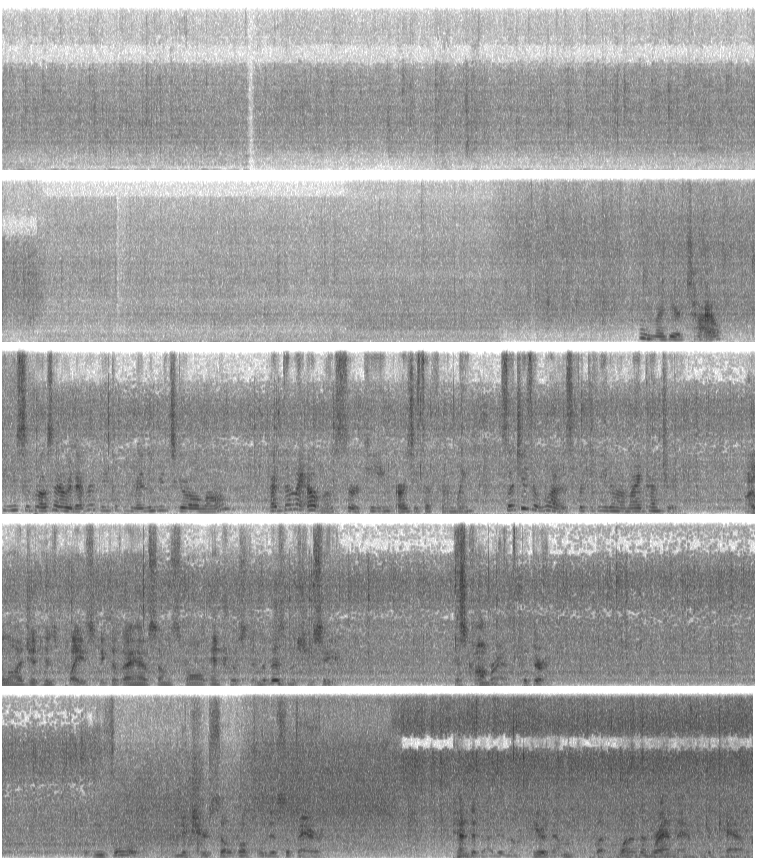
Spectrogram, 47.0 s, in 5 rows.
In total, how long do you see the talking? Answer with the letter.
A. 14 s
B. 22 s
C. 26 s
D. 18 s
B.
